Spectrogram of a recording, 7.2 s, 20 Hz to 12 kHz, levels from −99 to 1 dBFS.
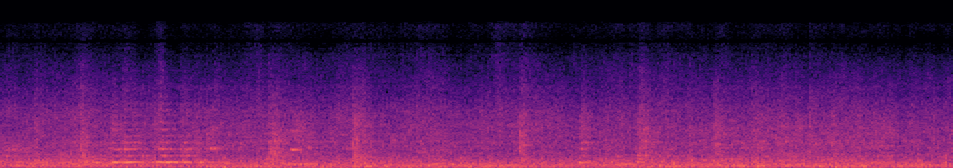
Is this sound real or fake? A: fake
